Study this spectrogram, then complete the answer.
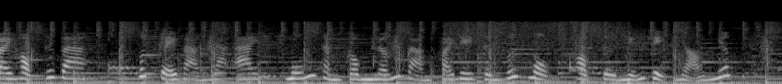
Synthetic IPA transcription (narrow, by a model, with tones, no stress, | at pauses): aː˧jɦa˨˩wk͡p̚t̪ʰɨ˨˦ɓaː˧ | ɓə˦˥t̚kḛ˧˨ɓa̰ː˧˨nlaː˨˩ʔaː˧j | mu˨˦ənt̪ʰa˨˩jŋ̟kə˧wŋ͡mlə˨˦nɓa̰ː˧˨nfaː˧˩jɗi˧t̪ɨ˨˩ŋvɨ˦˥ət̚mo˨˩t̚ha˨˩wk͡p̚t̪ɨ˨˩ɲɨ̰˧˥ŋti˨˩t̚ɲɔ˧˩ɲə˦˥t̚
